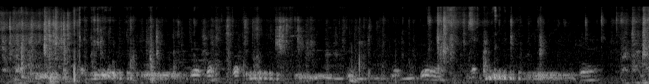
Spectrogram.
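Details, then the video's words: Pigeons cooing indoors in low, throaty, rolling phrases that overlap and repeat every second or so, with soft clicks and shuffling. "Pigeon Chirping Sounds | Natural Pigeon Sounds | Pigeon Calling Sounds"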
